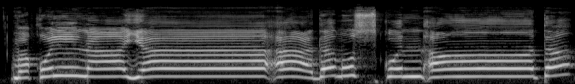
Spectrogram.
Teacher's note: پہلے نون کے اوپر ہم نے غنہ نہیں کرنا بلکہ دوسرے نون کے اوپر ہم نے اخفا کرنا ہے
